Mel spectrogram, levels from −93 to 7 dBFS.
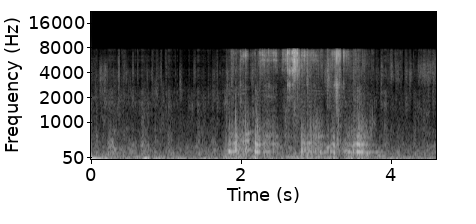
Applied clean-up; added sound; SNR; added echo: neural separator model SepFormer DNS4.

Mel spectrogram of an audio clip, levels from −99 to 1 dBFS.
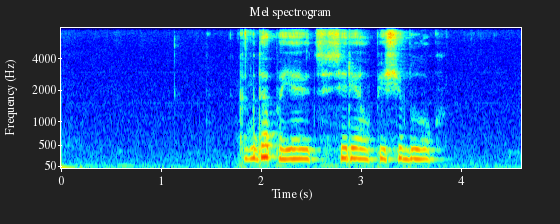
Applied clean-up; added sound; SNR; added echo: none; none; none; none.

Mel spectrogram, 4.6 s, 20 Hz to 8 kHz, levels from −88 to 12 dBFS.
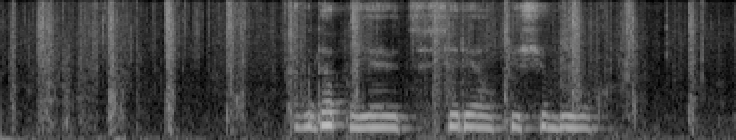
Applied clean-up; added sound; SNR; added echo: none; Run; 5 dB; none.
